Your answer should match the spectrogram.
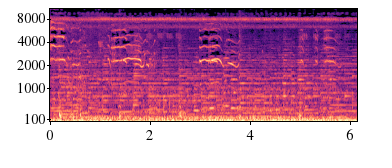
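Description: Soft background music plays steadily, with faint high-pitched bird chirps in two short bursts, about a second in and again around three seconds, and a few weaker ones near the end.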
